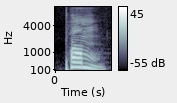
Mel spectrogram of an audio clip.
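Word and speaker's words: thumb: एच यू एम बी तो एम भी जब एक साथ रहता है तो ये भी आपको जो है भी साइलेंट होता है टी एच का थ एम का दोस्तों म थंब थंब नहीं और यहां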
